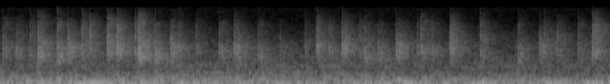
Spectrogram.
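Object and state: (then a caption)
Cardboard eyeshadow palette. Long nails tap rapidly on the printed cover of a closed square cardboard eyeshadow palette as it is held up and then laid on the table. Each tap is a short, dry click with a bright crisp edge over a soft low thump, fading quickly in a steady stream of taps.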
